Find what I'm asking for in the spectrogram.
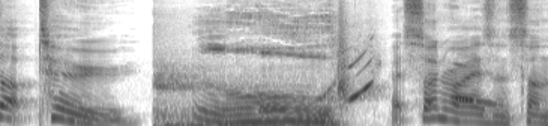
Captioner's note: whines unhappily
